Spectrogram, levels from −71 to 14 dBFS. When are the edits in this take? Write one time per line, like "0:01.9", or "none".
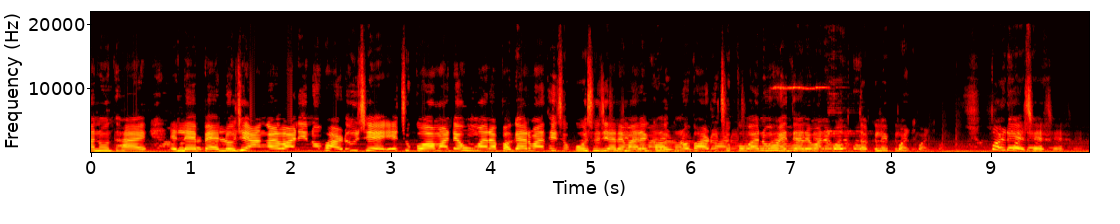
none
